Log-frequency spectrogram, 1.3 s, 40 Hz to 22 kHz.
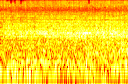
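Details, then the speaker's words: Lexus RX330 at idle after adding Lucas power steering stop leak, pump leaking badly: faint steady high whine over low rumble; power steering pump whine, owner thinks pump is dying. "all right let's turn it on so you can hear it whine see if it goes away"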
